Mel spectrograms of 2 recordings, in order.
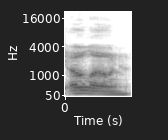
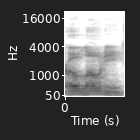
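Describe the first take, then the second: First: "Olone" as oh-LONE, silent final e; mistaken pronunciation. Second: "Ohlone" as oh-LOH-nee, final e sounded; corrected pronunciation. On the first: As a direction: say "Olone" in two syllables, rhyming with "alone". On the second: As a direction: say "Ohlone" in three syllables, ending in "nee". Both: Real, not acted. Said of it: "sorry, I think it's Ohlone".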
